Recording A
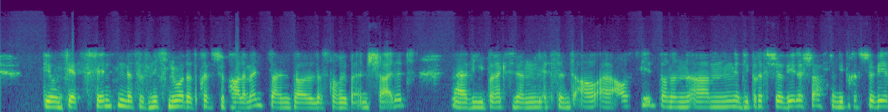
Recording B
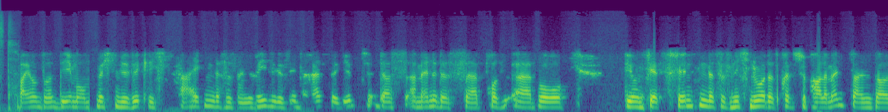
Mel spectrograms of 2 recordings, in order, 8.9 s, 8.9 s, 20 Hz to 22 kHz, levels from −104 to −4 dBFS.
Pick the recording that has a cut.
B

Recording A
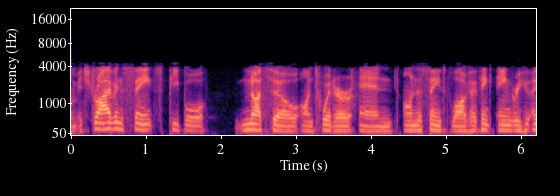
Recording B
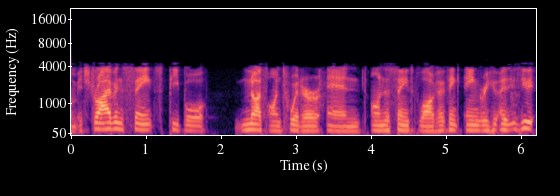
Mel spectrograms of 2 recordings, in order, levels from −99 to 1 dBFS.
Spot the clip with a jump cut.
B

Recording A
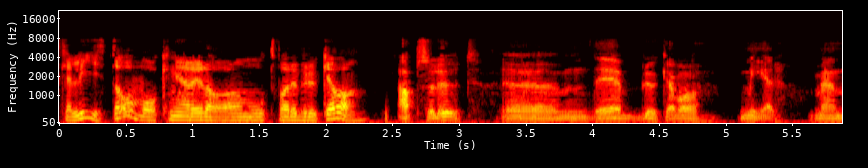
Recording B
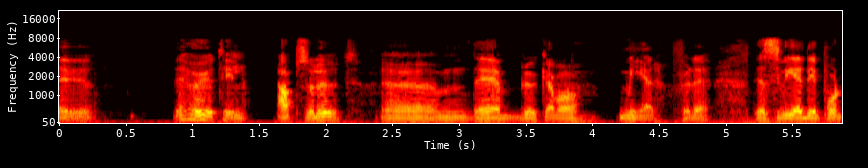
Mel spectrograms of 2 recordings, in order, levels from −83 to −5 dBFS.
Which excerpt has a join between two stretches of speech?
B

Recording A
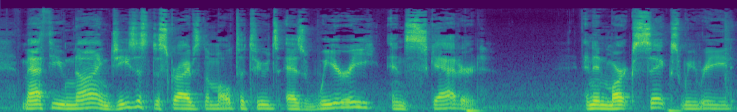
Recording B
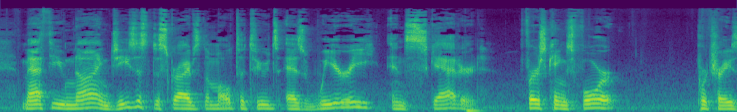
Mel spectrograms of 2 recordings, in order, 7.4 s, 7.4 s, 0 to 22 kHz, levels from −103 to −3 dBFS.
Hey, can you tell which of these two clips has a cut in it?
B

